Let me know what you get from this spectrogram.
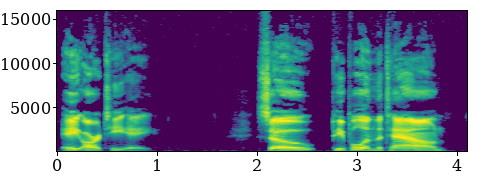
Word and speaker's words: Ephrata: Are you familiar with Afreda? Afrada? – Afreda Stairs? – Let's see. – Frida yeah, Kahlo. – Ephrata. It's Ephrata, Pennsylvania is how you say it.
